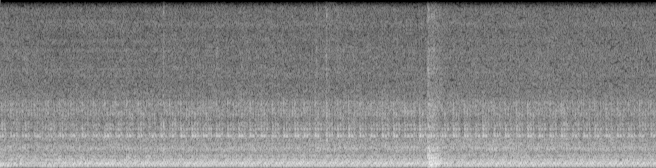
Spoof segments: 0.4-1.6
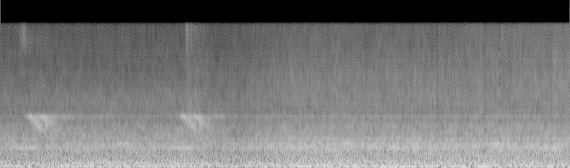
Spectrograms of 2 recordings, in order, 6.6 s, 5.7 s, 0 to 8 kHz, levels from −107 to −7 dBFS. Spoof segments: 0.0-5.7

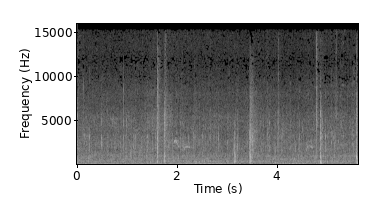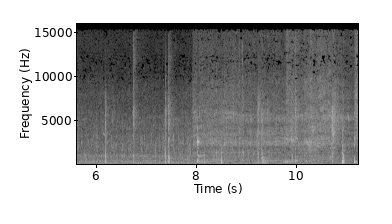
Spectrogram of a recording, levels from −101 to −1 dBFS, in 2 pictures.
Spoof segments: 0.4-1.1; 3.3-4.8; 7.7-8.9

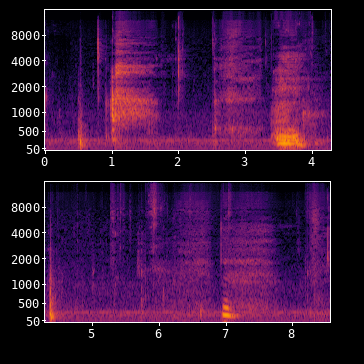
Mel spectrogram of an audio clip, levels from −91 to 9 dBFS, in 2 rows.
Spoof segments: 6.4-7.8

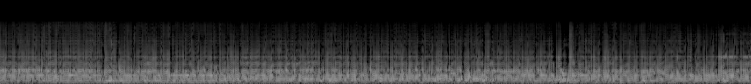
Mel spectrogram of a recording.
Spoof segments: 0.0-7.5

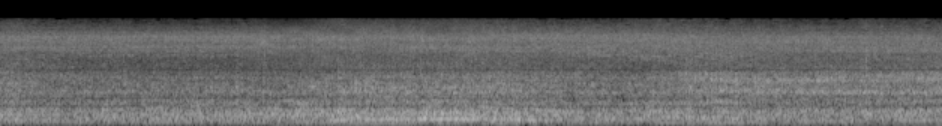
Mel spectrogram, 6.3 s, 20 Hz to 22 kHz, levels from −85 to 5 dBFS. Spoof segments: 1.7-3.2

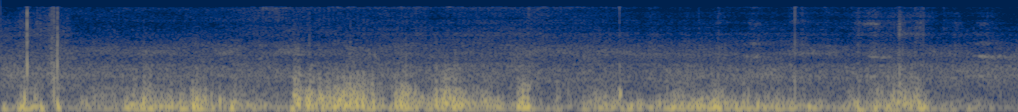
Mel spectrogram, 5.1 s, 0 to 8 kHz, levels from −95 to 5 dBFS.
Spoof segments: 1.8-5.1

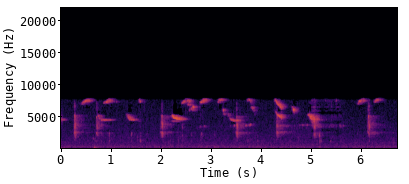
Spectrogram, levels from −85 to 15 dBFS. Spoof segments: 5.0-5.6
